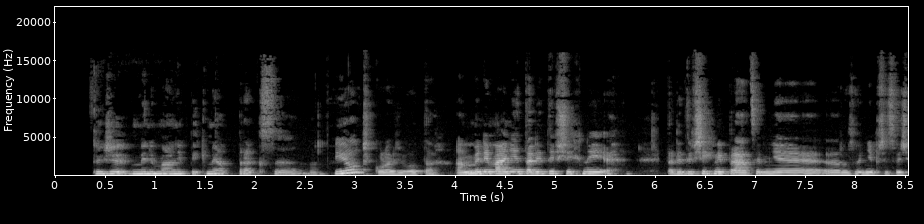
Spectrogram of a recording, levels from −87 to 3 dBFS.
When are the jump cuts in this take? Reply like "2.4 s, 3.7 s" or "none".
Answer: 2.7 s, 3.1 s, 6.0 s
